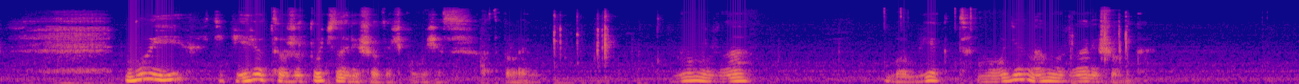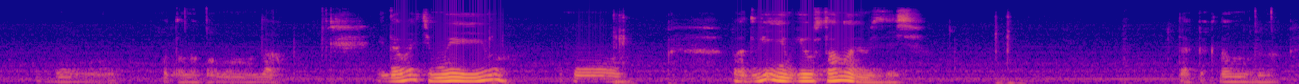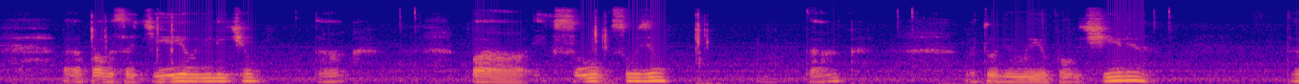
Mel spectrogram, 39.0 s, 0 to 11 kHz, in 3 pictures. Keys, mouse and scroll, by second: 2.8-4.0 scroll down 1, 4.0-4.7 scroll up 2, 4.7-5.8 scroll up 1, 5.8 shift+a, 8.8-11.0 drag, 11.0 shift+a, 17.8 KP_3, 37.5 click.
